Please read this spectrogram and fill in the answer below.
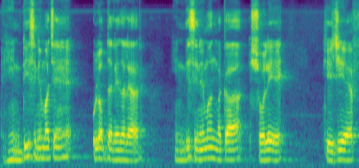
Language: Konkani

